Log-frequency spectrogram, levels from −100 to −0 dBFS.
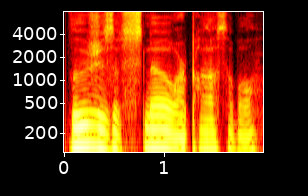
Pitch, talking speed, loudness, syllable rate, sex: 105 Hz, 150 wpm, -17 LUFS, 5.2 syllables/s, male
